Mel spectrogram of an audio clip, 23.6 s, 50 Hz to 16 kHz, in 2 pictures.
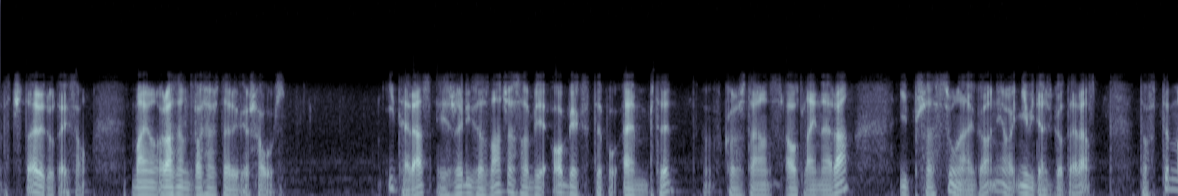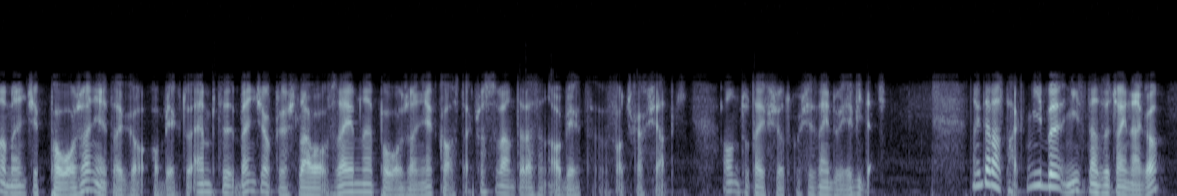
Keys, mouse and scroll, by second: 6.0 click, 7.4 click, 11.9 click, 18.8 z, 21.0 z, 21.7 shift+middle click, 22.7 middle click.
